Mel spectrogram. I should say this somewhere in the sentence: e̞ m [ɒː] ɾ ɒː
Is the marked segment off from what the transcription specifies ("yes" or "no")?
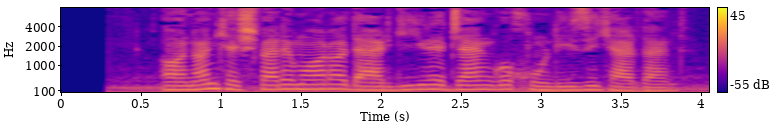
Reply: no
